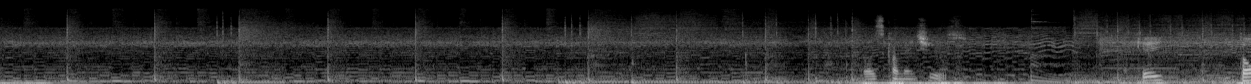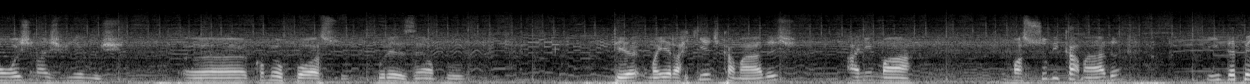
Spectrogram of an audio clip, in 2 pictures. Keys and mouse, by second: 17.9 click.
